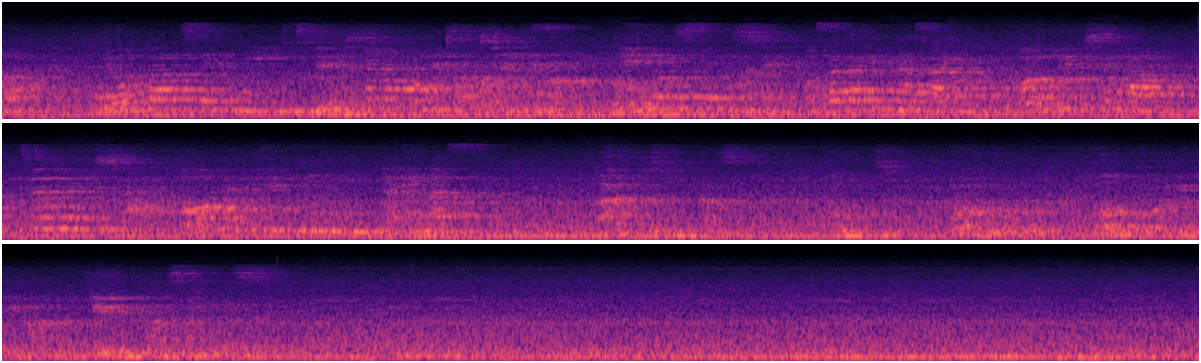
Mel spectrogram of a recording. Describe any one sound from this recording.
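A train rumbles slowly toward the platform.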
